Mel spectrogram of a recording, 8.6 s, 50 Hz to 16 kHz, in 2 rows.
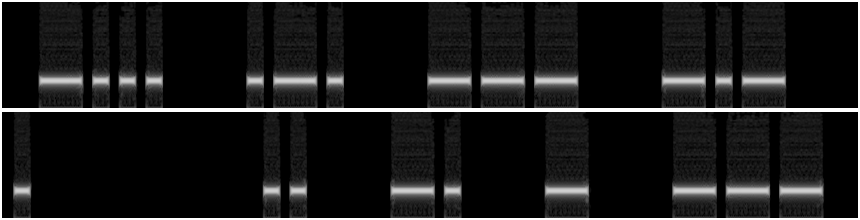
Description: Morse code, heard as a keyed tone, about 18 wpm, spaced as for 12 wpm, 1000 Hz. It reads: BROKE INTO
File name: qotdfiles / 12wpm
